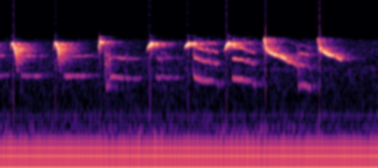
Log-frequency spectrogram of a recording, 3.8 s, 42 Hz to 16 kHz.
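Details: Malinois Waterslager canary recorded on 26 October 2012, singing a series of loud, clear whistled notes that slide downward, repeated about every half second with faint sharp clicks between them.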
